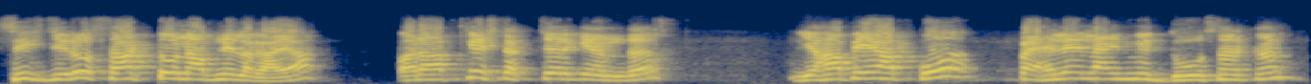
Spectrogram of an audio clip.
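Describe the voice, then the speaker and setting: High-voiced man explaining step by step. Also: normal speed, pushed and bright, highs cut off. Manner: repetitive, asks questions and answers them himself; corrects himself mid-sentence. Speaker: presenter explaining a business plan. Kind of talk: explanatory walkthrough to an online audience.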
